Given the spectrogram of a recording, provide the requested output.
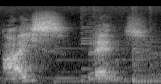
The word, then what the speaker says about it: Iceland: Donc Iceland.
